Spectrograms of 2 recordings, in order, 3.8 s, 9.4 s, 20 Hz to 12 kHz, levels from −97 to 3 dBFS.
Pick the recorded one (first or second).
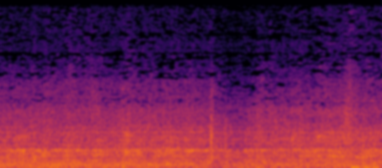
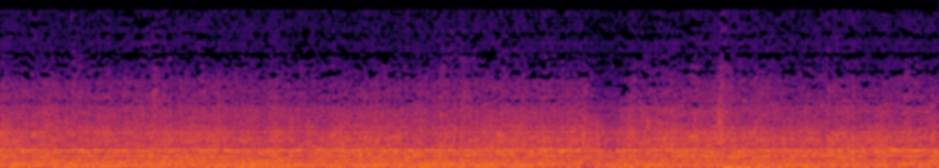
first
